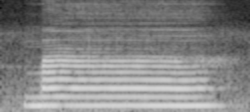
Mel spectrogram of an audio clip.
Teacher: to pronounce the tone, you just keep your voice flat. Okay, for example, ma is flat and a little bit long, like that. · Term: no tone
